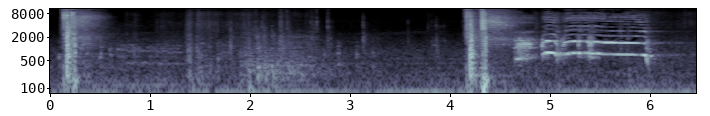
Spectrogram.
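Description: A rooster crowing: one drawn-out, steady call beginning near the end. Two short, sharp bursts of noise come before it, one at the start and one about four seconds in.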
